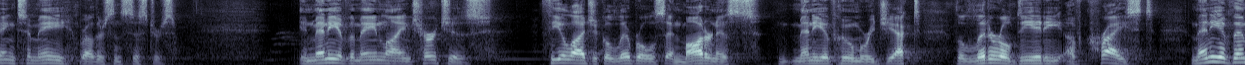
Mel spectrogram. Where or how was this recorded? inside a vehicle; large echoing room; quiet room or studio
large echoing room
